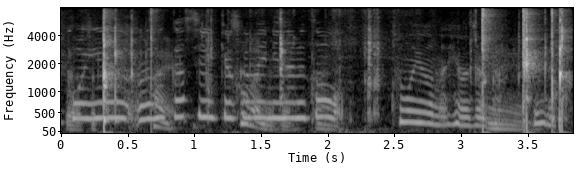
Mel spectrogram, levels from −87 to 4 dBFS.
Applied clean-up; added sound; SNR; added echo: none; Crushing; -5 dB; none.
